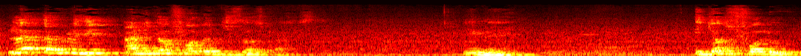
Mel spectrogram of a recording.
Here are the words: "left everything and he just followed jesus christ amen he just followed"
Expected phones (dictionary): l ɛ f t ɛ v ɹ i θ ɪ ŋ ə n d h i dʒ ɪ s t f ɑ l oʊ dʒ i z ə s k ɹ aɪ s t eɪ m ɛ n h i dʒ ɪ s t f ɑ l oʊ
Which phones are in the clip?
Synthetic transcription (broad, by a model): l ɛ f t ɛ ɹ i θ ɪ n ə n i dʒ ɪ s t f ɑ l oʊ dʒ i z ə s k ɹ aɪ s t eɪ m ɛ n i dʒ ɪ s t f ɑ l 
